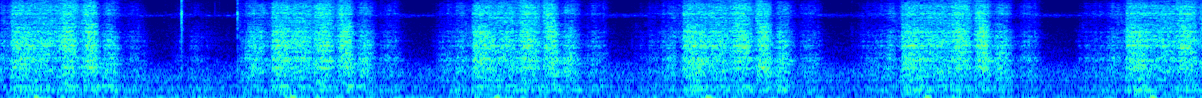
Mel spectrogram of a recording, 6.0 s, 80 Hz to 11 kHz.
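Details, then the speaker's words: ATV being revived before a trip, possibly the 2001 Honda Foreman 450 with electrical issues: the battery read 12.4 V but dropped to 5 V on a load test, and the starter drags the engine over slowly, about one labored turn a second; the battery has failed. "124. 124 is enough voltage. She's cranking very slowly."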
